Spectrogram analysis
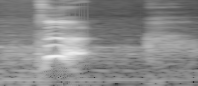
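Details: Hiccups, first of the year, thought to follow drinking soup broth too fast: one sharp abrupt voiced hiccup with a brief throaty catch in quiet surroundings.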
